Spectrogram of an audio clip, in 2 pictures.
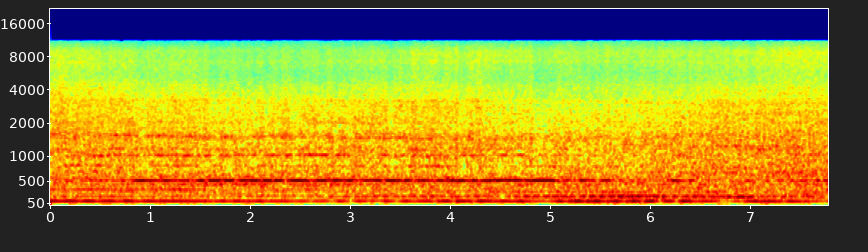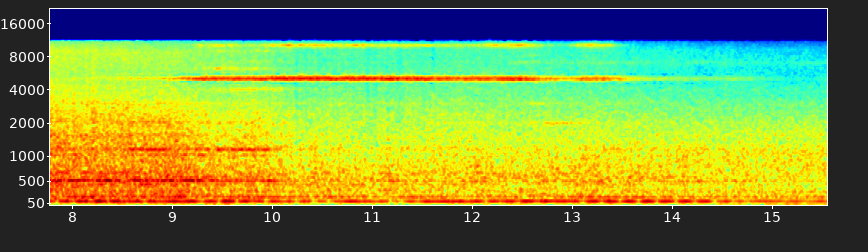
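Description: Class 142 Pacer diesel railbus pulling out, its underfloor diesel engines giving a steady low drone. About nine seconds in a high steady wheel squeal sets in for about five seconds, then the train fades as it moves away.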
